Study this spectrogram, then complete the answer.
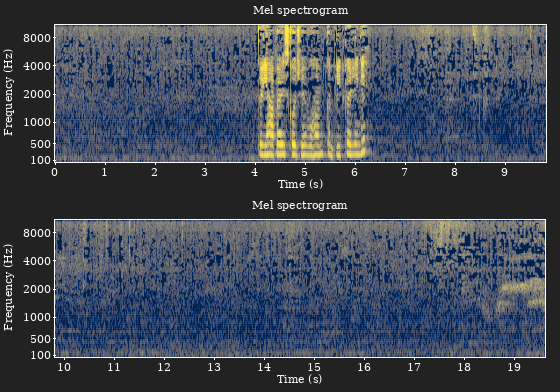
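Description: Thread rasps softly as it is pulled through taut cloth.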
